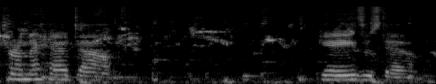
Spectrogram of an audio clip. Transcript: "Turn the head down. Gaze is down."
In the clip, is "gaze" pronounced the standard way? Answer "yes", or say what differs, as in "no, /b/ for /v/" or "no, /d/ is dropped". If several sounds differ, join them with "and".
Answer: yes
